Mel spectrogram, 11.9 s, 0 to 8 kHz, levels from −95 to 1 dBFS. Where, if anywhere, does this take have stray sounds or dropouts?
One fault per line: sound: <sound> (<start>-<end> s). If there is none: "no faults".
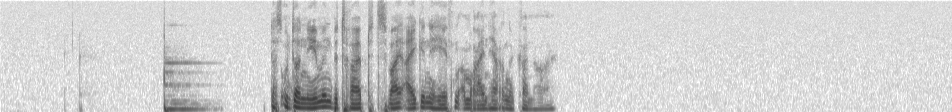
sound: thud (2.0-2.8 s)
